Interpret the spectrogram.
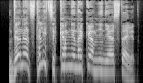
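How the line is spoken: Friend guffawing. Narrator (Russian): захохотал друг

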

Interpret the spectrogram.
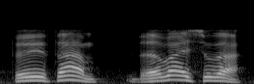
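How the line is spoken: Blacksmith's shout. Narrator (Russian): крикнул кузнец

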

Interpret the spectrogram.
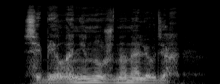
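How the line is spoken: Insistent fatherly whisper. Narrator (Russian): напористо зашептал отец

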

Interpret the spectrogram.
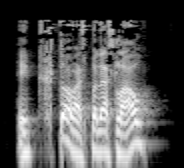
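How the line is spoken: Barked. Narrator (Russian): гаркнул он

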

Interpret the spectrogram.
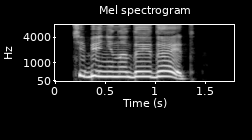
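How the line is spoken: Strained laugh. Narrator (Russian): Эйди засмеялся, но явно с натугой

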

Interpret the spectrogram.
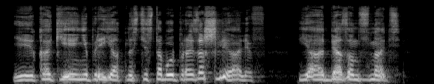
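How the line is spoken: Growling old man. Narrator (Russian): зарычал дед

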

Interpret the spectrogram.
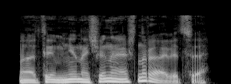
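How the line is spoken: Snorting chuckle. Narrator (Russian): хмыкнул он

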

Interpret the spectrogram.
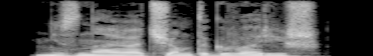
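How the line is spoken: Quiet reply. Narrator (Russian): тихо отвечает Эш

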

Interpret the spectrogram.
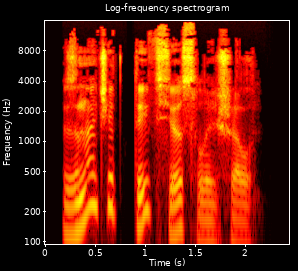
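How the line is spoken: Calm. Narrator (Russian): Тибор сказал спокойно

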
